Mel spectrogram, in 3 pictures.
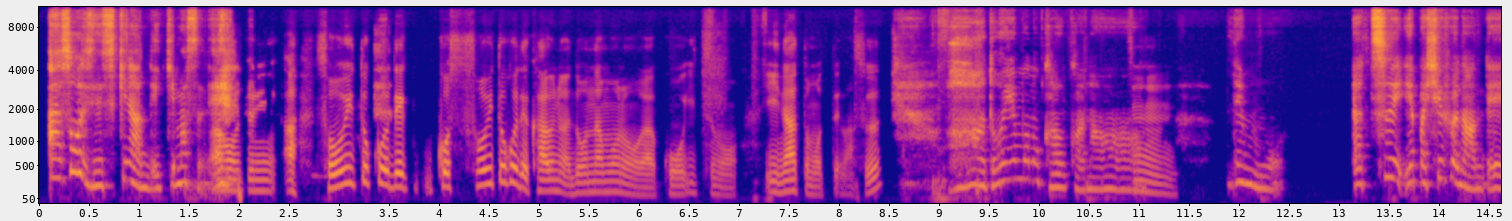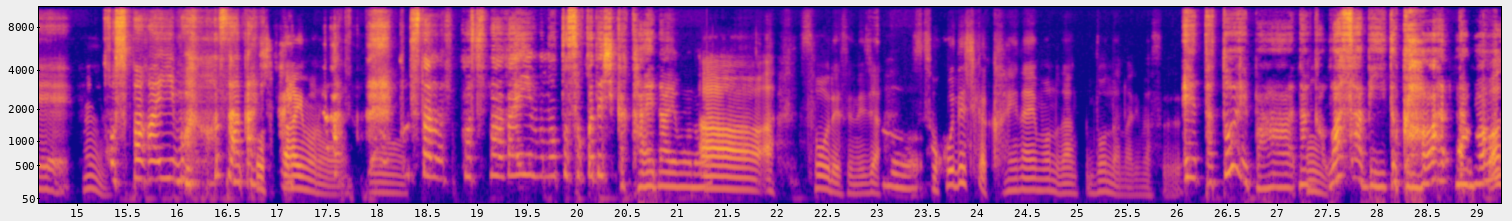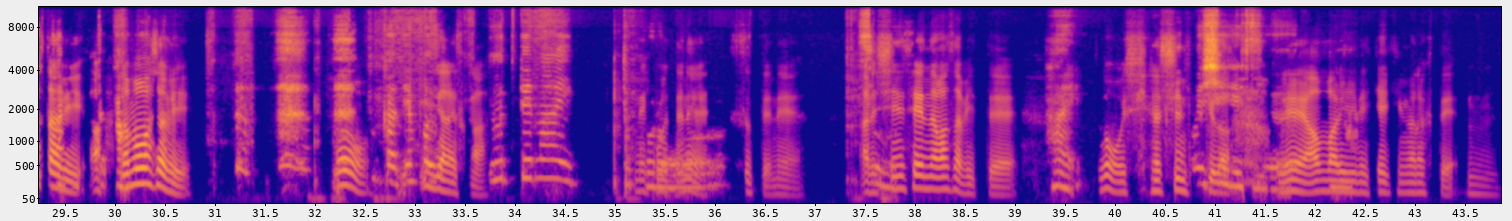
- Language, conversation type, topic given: Japanese, podcast, 普段、直売所や農産物直売市を利用していますか？
- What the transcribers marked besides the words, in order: distorted speech; static; other background noise; laughing while speaking: "コスパがいいものを探したい"; laughing while speaking: "なんかわさびとか、生わさびとか"; laugh; laughing while speaking: "すごい美味しいらしいんですけど"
